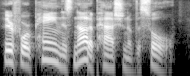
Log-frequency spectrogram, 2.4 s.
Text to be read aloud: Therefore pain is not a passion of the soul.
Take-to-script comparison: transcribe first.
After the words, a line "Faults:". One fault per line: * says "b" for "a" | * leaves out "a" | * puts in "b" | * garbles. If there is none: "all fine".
Therefore pain is not a passion of the soul.
Faults:
all fine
